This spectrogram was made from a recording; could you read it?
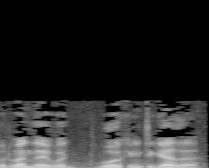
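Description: A man hosting a casual podcast, talking in a relaxed, rambling way with many fillers, recorded outdoors on a handheld recorder. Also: lowish voice, moderate pace, a little hiss or hum. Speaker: podcast host. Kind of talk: casual chat. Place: outdoors at a festival.

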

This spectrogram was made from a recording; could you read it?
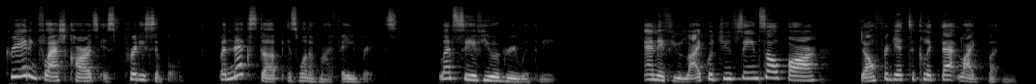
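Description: A woman teacher giving clear step-by-step instructions in a screen-recorded software tutorial, voiced over the screen. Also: medium pitch, huge pitch swings, normal speed.

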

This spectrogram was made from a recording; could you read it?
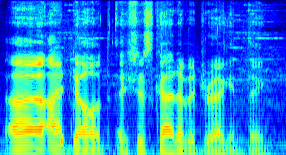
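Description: A man's voice: mid-range voice, fairly quick, lightly acted. A man playing an earnest, sheepish young wizard who turns into a dragon, speaking hesitantly in a Minecraft roleplay. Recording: loud music under the voice.

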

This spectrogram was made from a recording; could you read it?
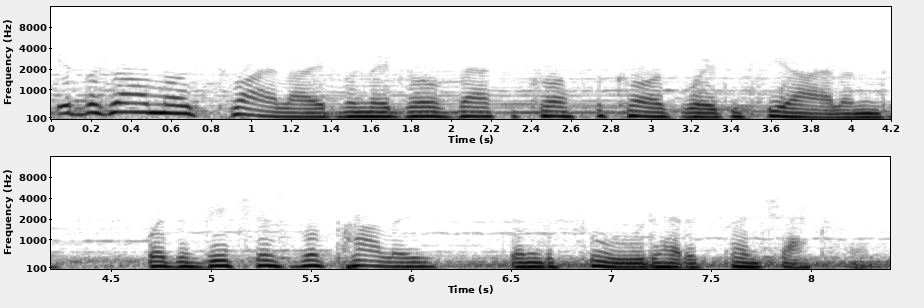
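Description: An actor narrating a 1950s radio soap opera as a romantic storyteller. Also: male voice, mid-range voice, expressive, moderate pace, close to an everyday voice. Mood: wistful, measured. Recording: tinny old radio with loud music.

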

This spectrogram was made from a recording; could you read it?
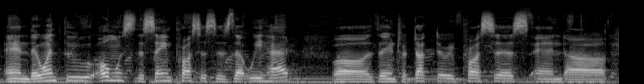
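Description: A man in his twenties speaks at a middling pitch, explaining and reflecting as in a documentary interview. Faint music plays under his voice. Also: fairly even intonation, unhurried. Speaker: youth theatre project facilitator.

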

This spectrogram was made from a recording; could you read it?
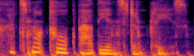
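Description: A woman's voice: on the low side, moderate pace, darkish tone, husky. A woman playing a nervous, earnest girlfriend dabbling in ghost-banishing spells in an audio drama. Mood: uneasy. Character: anxious abused girlfriend turned ghost-banishing conjurer.

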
